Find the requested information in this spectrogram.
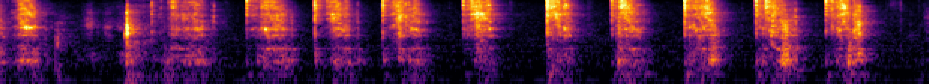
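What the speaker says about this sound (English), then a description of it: "I'm just going to sand that, or file that at least." A metal ring being filed flat by hand, about a dozen even rasping strokes in a steady back-and-forth rhythm, close and clear with no talking.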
